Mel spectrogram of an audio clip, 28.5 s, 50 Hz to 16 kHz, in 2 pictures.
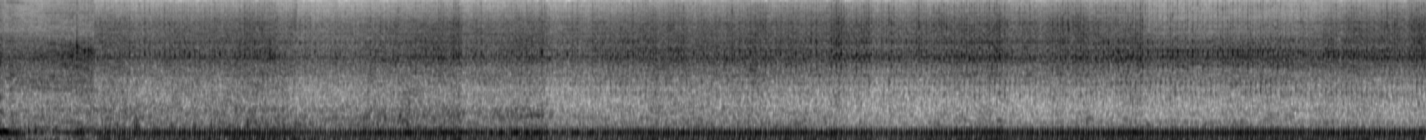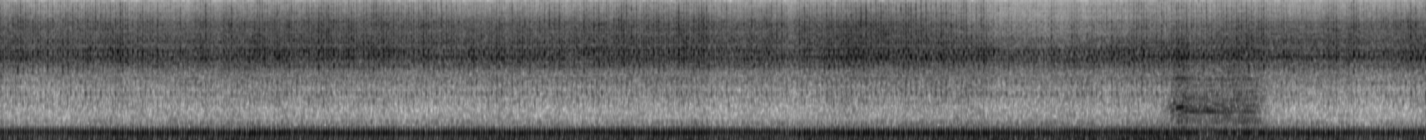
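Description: Porsche 911 Turbo S's twin-turbo flat-six idling steadily, an even drone with no revving.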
